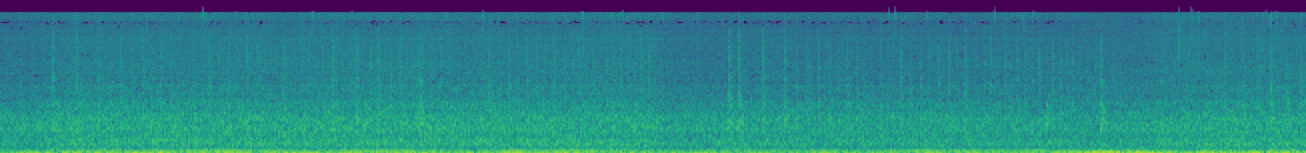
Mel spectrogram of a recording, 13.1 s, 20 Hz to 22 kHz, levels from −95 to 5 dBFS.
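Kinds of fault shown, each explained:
Repeated frames: short compressed blocks play again, heard as two stutters. First a 48 ms block sounds three times; later a 96 ms block sounds twice.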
